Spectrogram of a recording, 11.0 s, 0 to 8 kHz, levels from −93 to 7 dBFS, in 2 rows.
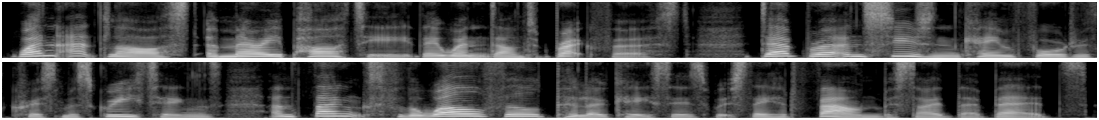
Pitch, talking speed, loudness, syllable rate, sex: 215 Hz, 185 wpm, -20 LUFS, 4.8 syllables/s, female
